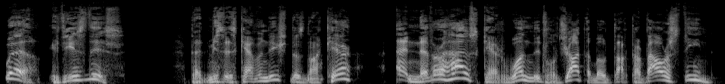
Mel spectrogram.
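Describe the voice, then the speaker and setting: A man's voice: on the high side, normal speed, creaky, breathy edge, no room sound, studio quality, voice pushed up, full character voice. A man doing Poirot, a placid, raised-voice Belgian sleuth. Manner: calm, amused, precise, drops French phrases. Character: shrewd, placid older Belgian male detective. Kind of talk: audiobook character voice.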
